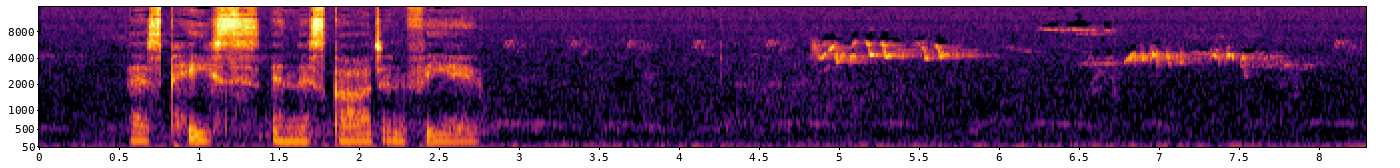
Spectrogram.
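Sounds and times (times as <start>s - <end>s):
steady low rumble of outdoor noise: 0.0s - 5.0s
faint traffic: 0.0s - 8.2s
small birds chirping and twittering in a garden: 0.0s - 8.2s
speech: 0.6s - 2.9s.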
